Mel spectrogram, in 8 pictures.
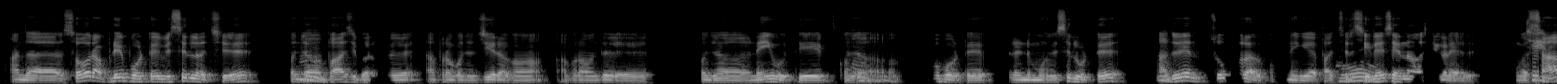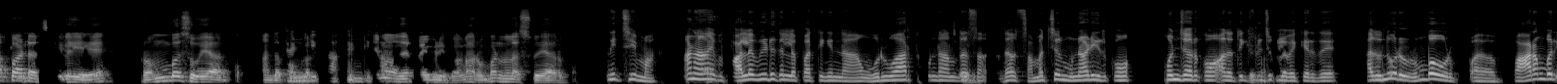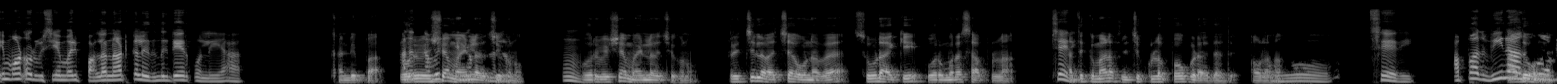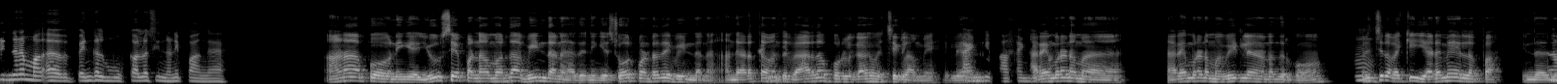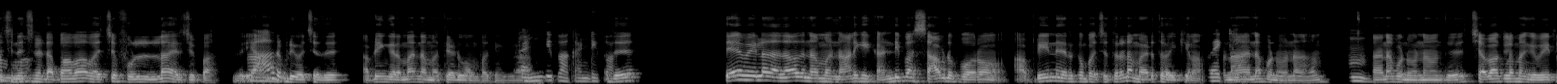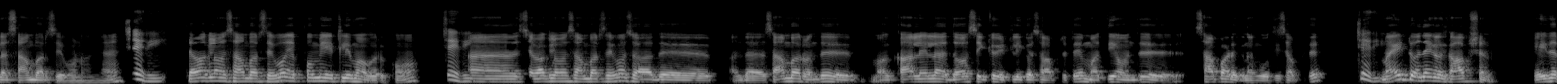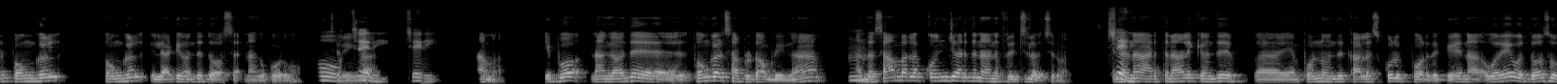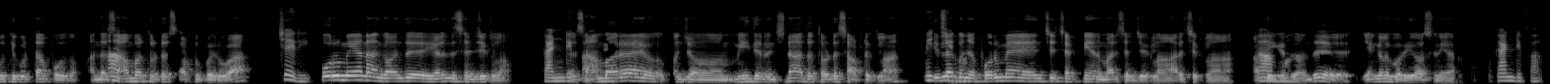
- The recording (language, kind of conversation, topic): Tamil, podcast, உணவு வீணாவதைத் தவிர்க்க நாம் என்னென்ன வழிகளைப் பயன்படுத்தலாம்?
- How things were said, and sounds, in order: in English: "பிரிட்ஜ்க்குள்ள"; in English: "பிரிட்ஜ்ல"; in English: "பிரிட்ஜ்க்குள்ள"; in English: "ஸ்டோர்"; in English: "பிரிட்ஜ்ல"; in English: "எய்தர்"; in English: "பிரிட்ஜ்ல"; "எந்திரிச்சு" said as "எந்துச்சு"; other background noise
